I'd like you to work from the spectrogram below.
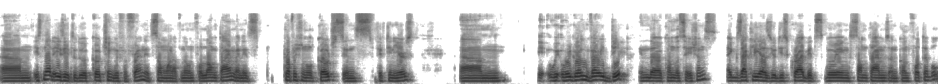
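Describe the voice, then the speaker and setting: Against a quiet background, a man with a French accent speaks at a moderate pace with a fairly low pitch, a dark, mellow tone, and fairly even intonation. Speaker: participant in coaching workshop. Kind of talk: online group discussion. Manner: halting.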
